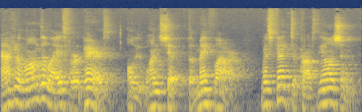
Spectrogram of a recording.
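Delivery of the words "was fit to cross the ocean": ordinary delivery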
